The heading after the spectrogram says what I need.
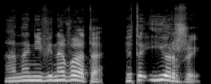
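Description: A man doing an excited teenage sister. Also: high-pitched, brisk, dry recording, voice pushed up. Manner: eager, exclaiming, chattering.

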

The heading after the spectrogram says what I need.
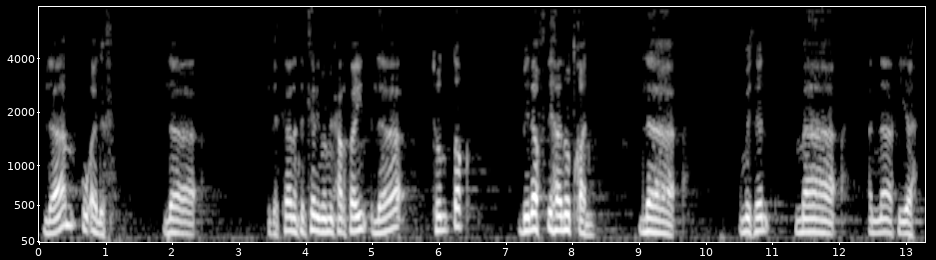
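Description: A grammar teacher, a man, works through examples slowly, repeats himself and asks his students questions. His voice is high but mellow in tone. The dull, lo-fi recording carries a long hall reverb. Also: slightly rough. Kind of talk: classroom lesson.

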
